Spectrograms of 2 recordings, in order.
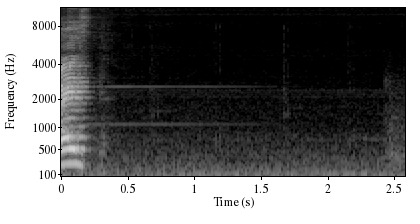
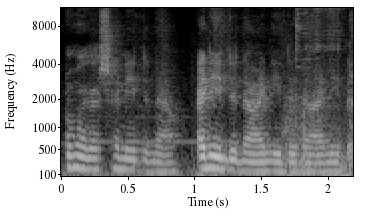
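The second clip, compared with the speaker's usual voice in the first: low, soft urgent repeating; anxious murmur; 11 semitones lower, 14 dB quieter, much faster than usual. Real, not acted. Player desperate for answers, low soft urgent murmur. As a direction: whisper your need to know.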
